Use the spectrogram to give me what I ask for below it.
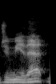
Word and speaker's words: Jumia: The Jumia. I just want to make sure I'm pronouncing that correctly. Yeah. Yeah.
